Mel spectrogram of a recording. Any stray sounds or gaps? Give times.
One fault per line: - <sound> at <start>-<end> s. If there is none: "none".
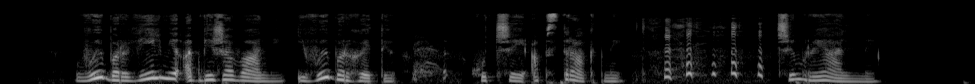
- cough at 4.1-4.5 s
- laugh at 6.4-7.7 s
